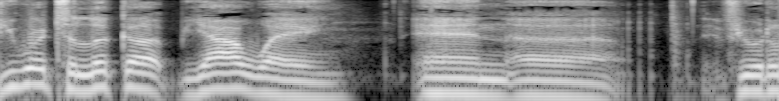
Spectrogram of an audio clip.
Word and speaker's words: Yahweh: We translate that word Lord from the Tetragrammaton or YHWH, and we pronounce it as Yahweh.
